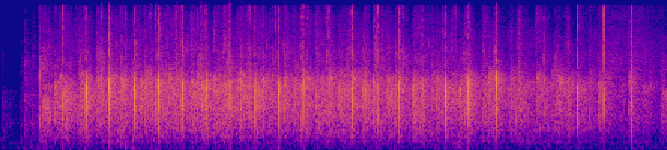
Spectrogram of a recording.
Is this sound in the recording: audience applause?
yes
